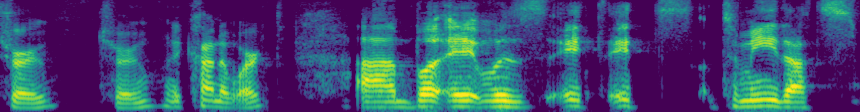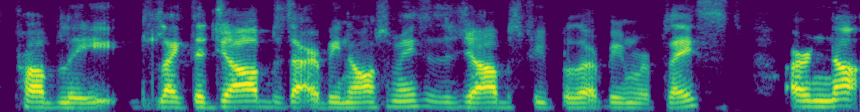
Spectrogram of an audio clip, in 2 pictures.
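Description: A man with an Irish accent, fairly high-pitched, with a bright, sharp tone and flat, monotone intonation, at a moderate pace with hardly any pauses, in a dry, close recording with no echo. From Ireland. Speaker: engineer. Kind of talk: casual chat.

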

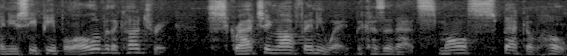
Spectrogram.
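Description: This is a plain, everyday voice with ordinary pitch variation. The pace is moderate. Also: man, fairly high pitch for a man. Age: 50s. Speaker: musician and real estate agent. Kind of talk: casual chat. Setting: at home.

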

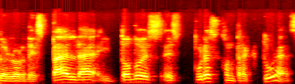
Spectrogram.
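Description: This man's speech shows ordinary pitch variation and a moderate pace. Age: 30s. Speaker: marketer sharing mental health reflections. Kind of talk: casual interview about personal mental health journey.

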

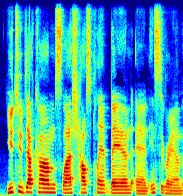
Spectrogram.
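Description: Recorded very cleanly against a silent background, a man with an American accent speaks at a fairly high pitch with a bright, sharp tone and ordinary pitch variation. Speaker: online video creator and musician. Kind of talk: casual chat.

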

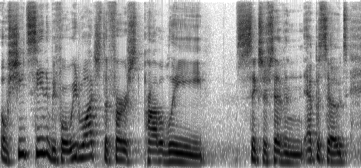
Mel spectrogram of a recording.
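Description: A man with an unremarkable speaking voice, fairly high in pitch, at a moderate pace. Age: 50s. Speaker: podcast co-host, father. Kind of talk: casual chat.

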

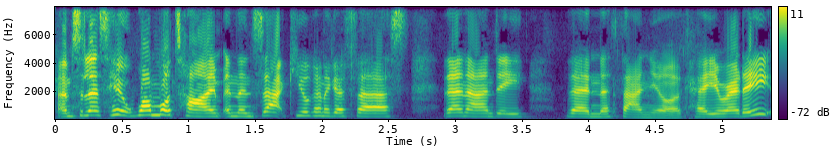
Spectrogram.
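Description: Lively intonation colors an unremarkable speaking voice that goes at a fairly quick pace. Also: woman. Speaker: radio host. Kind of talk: casual radio chat. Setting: studio.

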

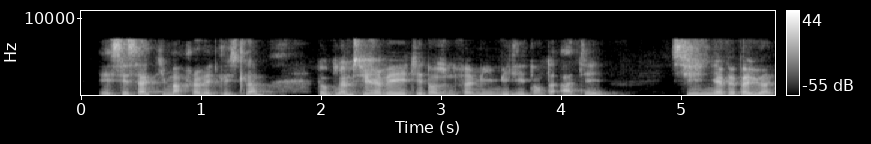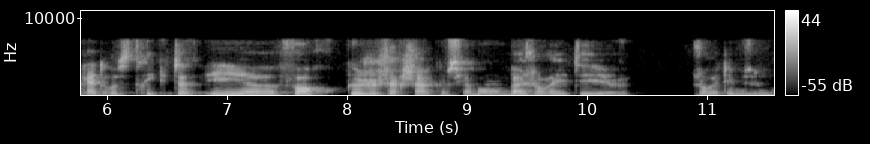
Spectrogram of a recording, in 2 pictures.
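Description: A man speaks at a moderate pace in a fairly high pitch with ordinary pitch variation. It is a plain, everyday voice. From southern France. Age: 20s. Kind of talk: interview.

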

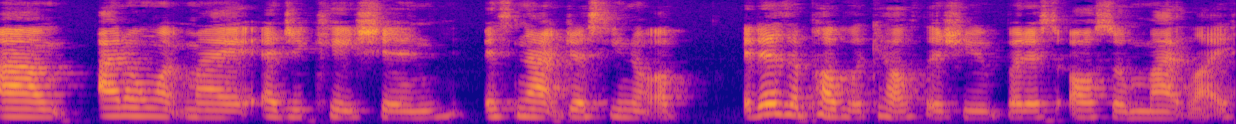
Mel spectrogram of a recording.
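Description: With an American accent, a woman in a normal speaking voice talks at a moderate pace with fairly low pitch and fairly even intonation. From New York. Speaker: health educator. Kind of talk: casual chat.

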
